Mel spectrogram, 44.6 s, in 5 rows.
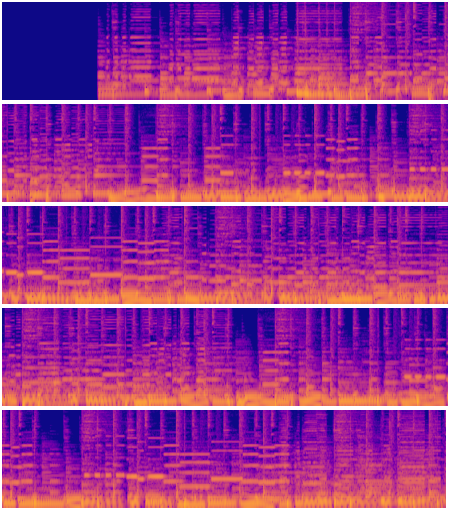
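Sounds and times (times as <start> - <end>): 
instrumental music: 1.9 - 44.5.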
